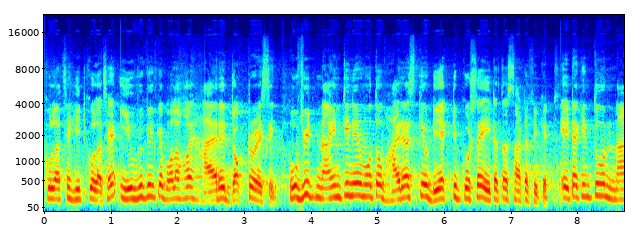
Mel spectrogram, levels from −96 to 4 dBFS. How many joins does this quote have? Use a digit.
3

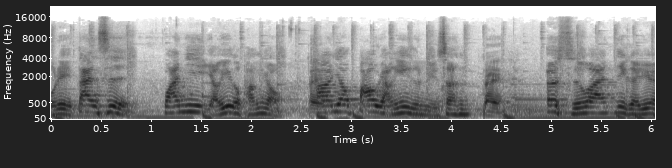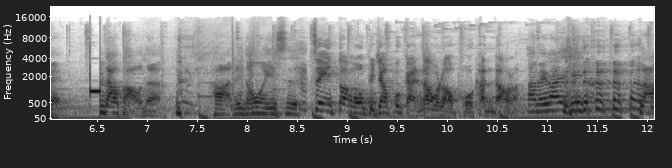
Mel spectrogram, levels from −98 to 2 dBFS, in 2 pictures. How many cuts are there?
1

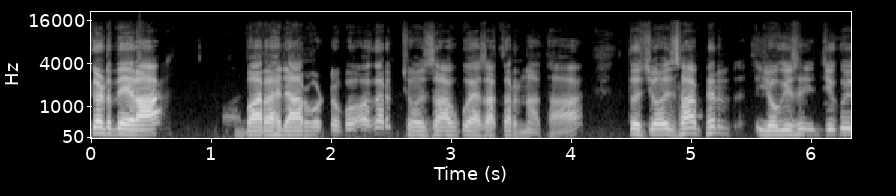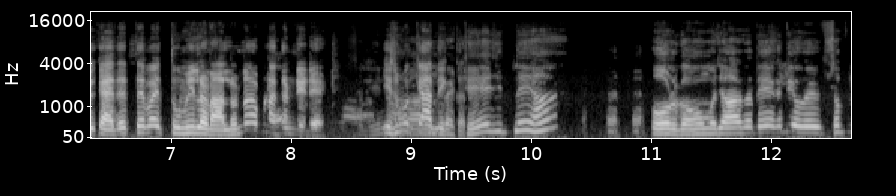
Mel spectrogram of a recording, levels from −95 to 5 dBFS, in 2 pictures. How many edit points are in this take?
1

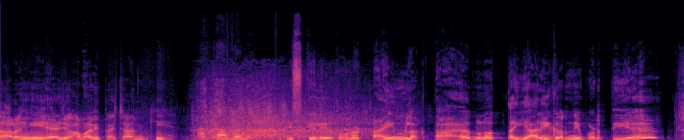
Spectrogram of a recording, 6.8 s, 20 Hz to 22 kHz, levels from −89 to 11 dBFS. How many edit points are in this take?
1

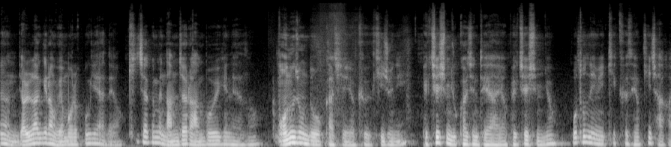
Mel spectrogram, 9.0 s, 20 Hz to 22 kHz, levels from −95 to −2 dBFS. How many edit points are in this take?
0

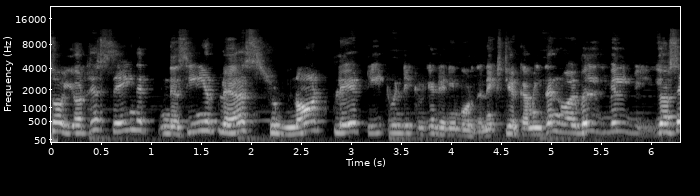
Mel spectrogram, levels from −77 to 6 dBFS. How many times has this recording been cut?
0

